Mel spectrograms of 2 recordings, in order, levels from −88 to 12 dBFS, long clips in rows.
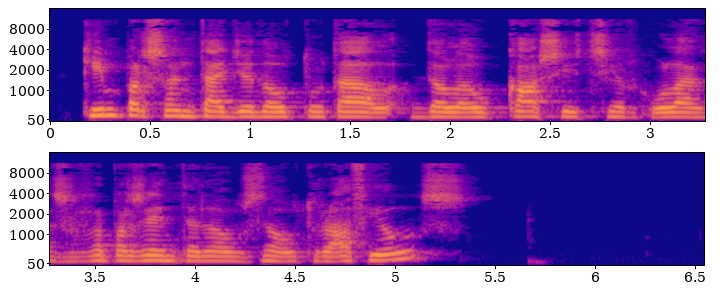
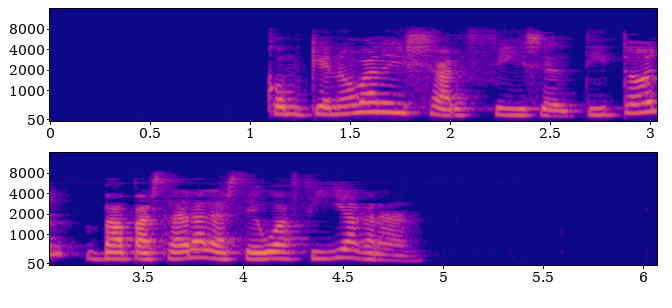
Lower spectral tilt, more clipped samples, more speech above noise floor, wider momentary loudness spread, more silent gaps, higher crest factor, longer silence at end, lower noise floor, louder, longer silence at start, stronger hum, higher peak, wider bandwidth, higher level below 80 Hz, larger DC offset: first, -5.5 dB/octave vs -3.5 dB/octave; neither; first, 62 dB vs 57 dB; about the same, 7 LU vs 8 LU; neither; about the same, 18 dB vs 20 dB; about the same, 1.2 s vs 1.2 s; second, -80 dBFS vs -85 dBFS; first, -18 LUFS vs -28 LUFS; second, 0.15 s vs 1.1 s; neither; first, 0 dBFS vs -8 dBFS; first, 11.5 kHz vs 8.8 kHz; first, -62 dBFS vs -86 dBFS; neither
